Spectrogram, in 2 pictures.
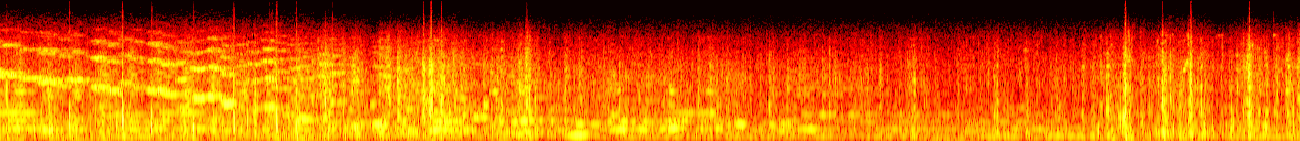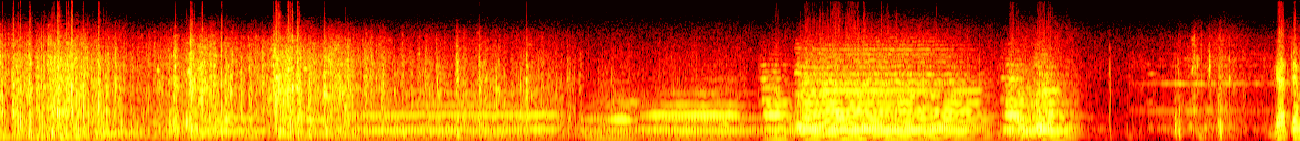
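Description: Dramatic background film score with held chords and sharp accents, cutting off shortly before the end.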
